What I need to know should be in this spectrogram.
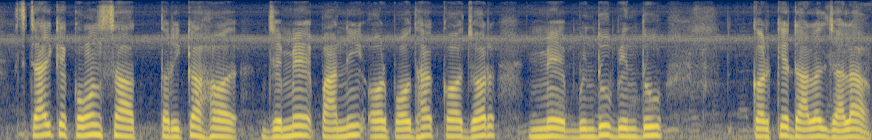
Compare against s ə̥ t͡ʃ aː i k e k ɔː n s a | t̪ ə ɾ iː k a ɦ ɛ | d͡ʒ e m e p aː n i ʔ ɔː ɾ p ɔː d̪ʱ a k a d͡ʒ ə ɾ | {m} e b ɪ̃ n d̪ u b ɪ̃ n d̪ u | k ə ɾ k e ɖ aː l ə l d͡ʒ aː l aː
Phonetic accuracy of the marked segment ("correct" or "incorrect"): correct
